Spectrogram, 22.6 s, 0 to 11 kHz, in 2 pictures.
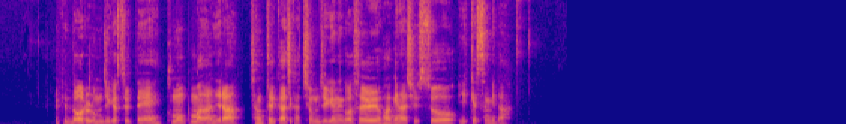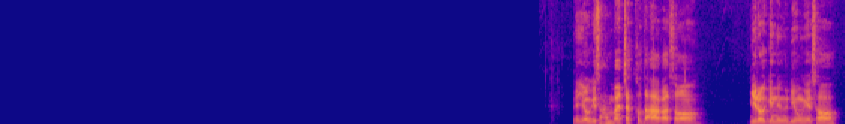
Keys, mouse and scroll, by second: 0.4 click, 1.2 g, 12.5 s, 16.1-22.5 middle drag, 16.8 s.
